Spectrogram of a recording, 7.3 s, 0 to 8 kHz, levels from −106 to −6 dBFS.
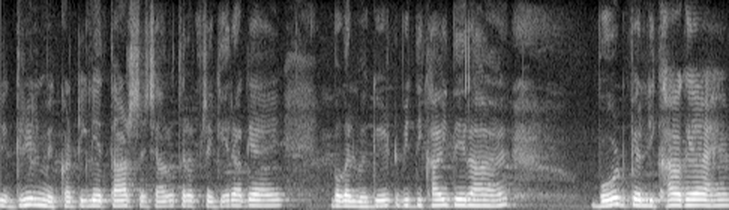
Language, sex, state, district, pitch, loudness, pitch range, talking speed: Hindi, female, Bihar, West Champaran, 200 Hz, -16 LUFS, 190-210 Hz, 195 wpm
